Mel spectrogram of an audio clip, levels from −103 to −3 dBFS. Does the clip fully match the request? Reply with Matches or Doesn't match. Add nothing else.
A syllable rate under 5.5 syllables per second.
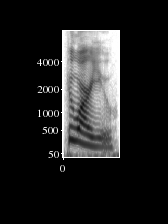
Doesn't match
